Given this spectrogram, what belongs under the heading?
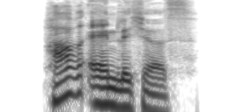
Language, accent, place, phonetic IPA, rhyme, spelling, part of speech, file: German, Germany, Berlin, [ˈhaːɐ̯ˌʔɛːnlɪçəs], -aːɐ̯ʔɛːnlɪçəs, haarähnliches, adjective, De-haarähnliches.ogg
- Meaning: strong/mixed nominative/accusative neuter singular of haarähnlich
